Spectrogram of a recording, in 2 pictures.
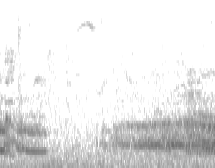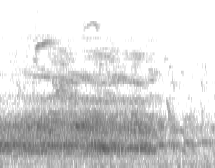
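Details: Large troop of howler monkeys in a tree in front of a property in Guanacaste, giving a deep, sustained roaring chorus that swells from the second second and holds steady to the end, with faint bird chirps above.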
